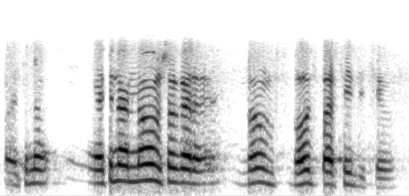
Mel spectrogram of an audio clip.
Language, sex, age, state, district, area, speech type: Maithili, male, 18-30, Bihar, Begusarai, rural, conversation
